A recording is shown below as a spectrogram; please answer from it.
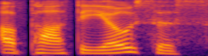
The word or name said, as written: apotheosis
